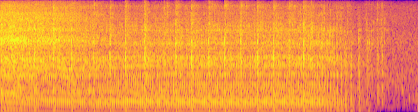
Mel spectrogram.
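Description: A small chainsaw runs loud and close in a forest, its engine buzzing steadily before dropping off abruptly near the end.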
